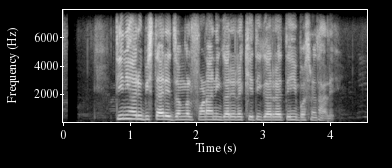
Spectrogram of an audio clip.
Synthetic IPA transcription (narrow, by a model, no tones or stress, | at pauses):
t̪iniɦʌɾubist̪aɾed͡zʌŋɡʌlpʰʌɽ̃aniɡʌɾeɾʌkʰet̪iɡʌɾeɾʌt̪eɦĩbʌsnʌt̪ʰa̰lḛ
